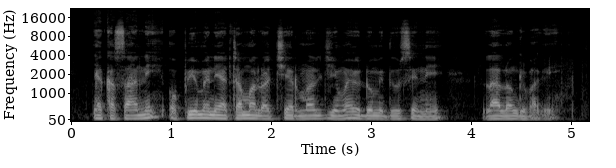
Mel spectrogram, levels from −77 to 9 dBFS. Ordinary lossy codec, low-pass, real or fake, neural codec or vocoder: none; none; real; none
